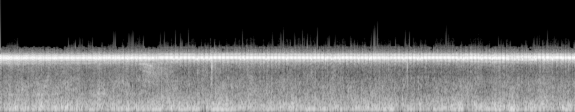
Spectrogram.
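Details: A cricket at Singapore Botanic Gardens gives a steady, high-pitched trill that runs unbroken from start to finish.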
